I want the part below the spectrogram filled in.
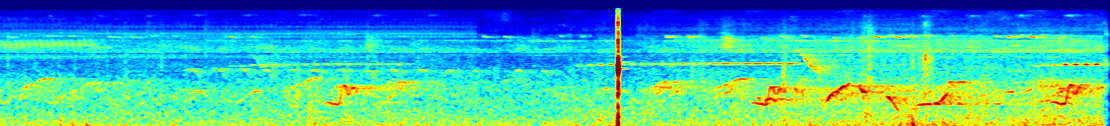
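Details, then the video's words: Bird-of-paradise calling on Saporkren hill in Raja Ampat: runs of short, nasal notes that rise then fall, several overlapping in quick succession, with one sharp click midway and a steady hiss behind. "Burung Cendrawasih Raja Ampat di Bukit Saporkren"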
